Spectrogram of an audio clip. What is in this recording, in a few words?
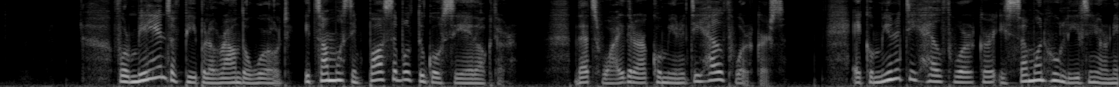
Latin accent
